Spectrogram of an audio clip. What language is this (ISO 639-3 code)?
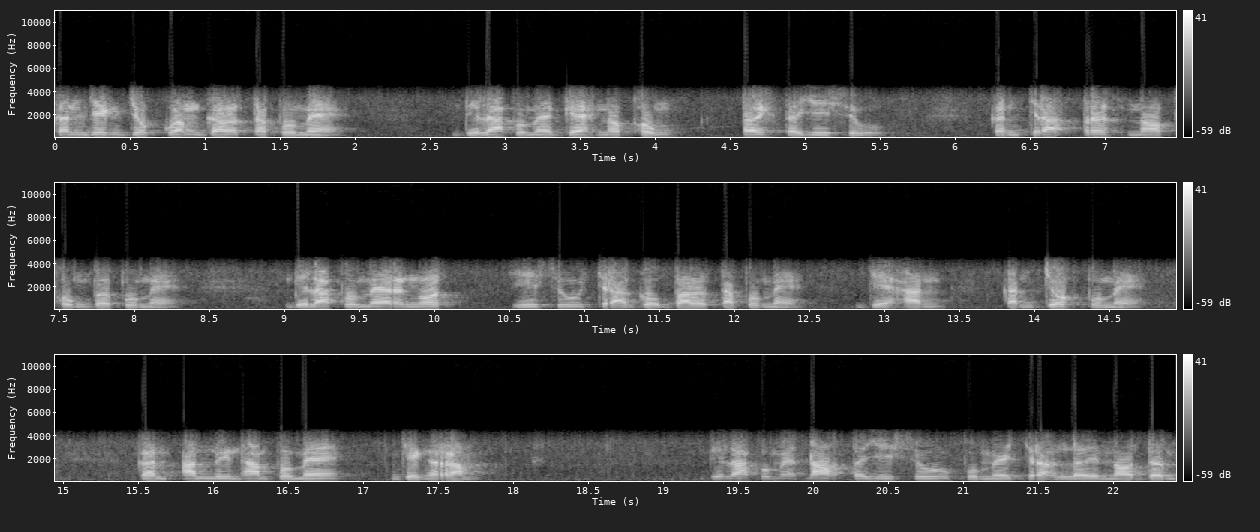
vie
